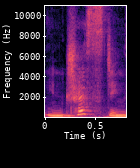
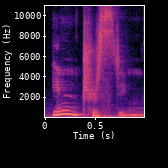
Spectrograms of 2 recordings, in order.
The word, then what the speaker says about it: interesting: We don't say, oh, that's an interesting story. That's an interesting story. God. I can't. It's really hard to put the emphasis on the wrong syllable.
